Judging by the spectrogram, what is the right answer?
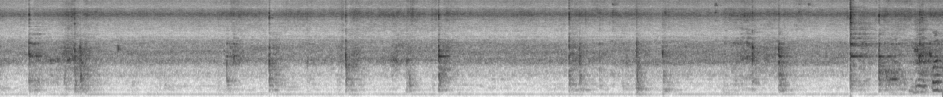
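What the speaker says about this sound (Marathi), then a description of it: "व्यवस्थित परतून घ्यायचे आहे पीस पण आपल्याला." Fish pieces stir-fried in curry masala sizzle steadily in a pan while a spoon scrapes and knocks against it in irregular strokes, close and clear, with no talking.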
